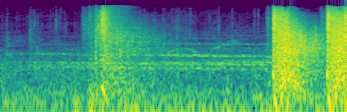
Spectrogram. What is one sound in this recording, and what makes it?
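A pistol fires loud, sharp shots.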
